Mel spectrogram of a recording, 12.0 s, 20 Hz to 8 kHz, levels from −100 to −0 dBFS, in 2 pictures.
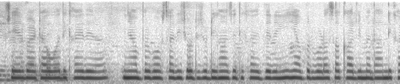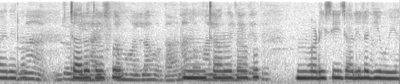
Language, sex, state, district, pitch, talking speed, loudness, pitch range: Hindi, female, Bihar, Bhagalpur, 235 Hz, 180 wpm, -32 LUFS, 230-240 Hz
